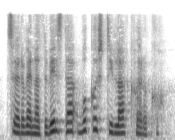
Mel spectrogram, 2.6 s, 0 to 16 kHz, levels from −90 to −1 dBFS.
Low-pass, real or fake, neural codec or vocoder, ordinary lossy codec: 10.8 kHz; fake; codec, 16 kHz in and 24 kHz out, 0.6 kbps, FocalCodec, streaming, 4096 codes; MP3, 48 kbps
